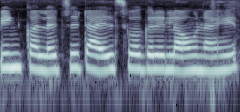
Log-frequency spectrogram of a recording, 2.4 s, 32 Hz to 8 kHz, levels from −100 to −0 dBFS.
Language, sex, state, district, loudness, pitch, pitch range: Marathi, female, Maharashtra, Chandrapur, -19 LUFS, 270 Hz, 255-280 Hz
